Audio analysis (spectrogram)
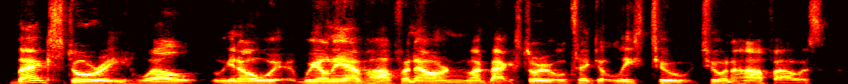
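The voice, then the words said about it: Muddled mixed British-based accent. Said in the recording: “this muddled accent ... I was born in the UK ... ended up living in Australia ... moved to Canada”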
